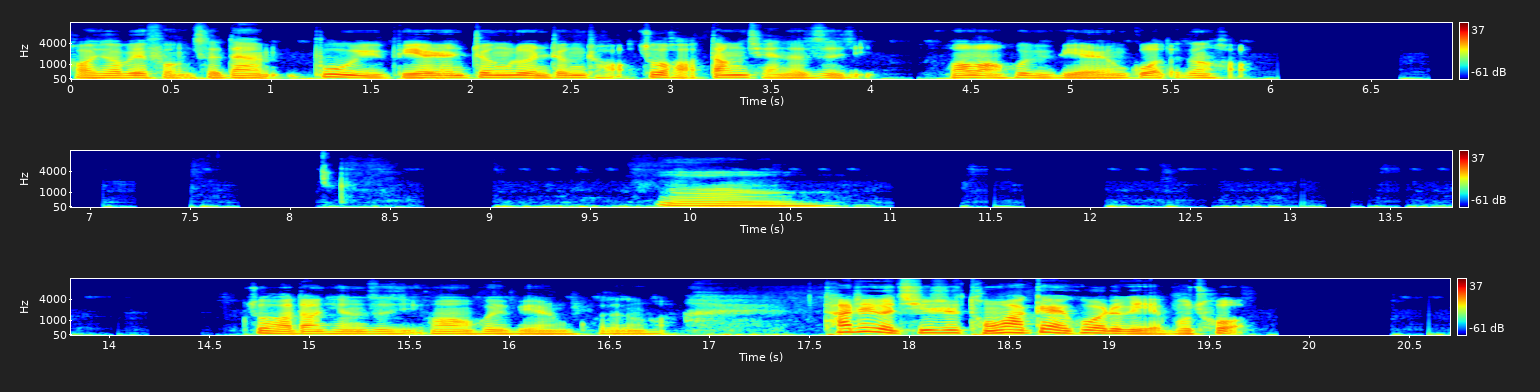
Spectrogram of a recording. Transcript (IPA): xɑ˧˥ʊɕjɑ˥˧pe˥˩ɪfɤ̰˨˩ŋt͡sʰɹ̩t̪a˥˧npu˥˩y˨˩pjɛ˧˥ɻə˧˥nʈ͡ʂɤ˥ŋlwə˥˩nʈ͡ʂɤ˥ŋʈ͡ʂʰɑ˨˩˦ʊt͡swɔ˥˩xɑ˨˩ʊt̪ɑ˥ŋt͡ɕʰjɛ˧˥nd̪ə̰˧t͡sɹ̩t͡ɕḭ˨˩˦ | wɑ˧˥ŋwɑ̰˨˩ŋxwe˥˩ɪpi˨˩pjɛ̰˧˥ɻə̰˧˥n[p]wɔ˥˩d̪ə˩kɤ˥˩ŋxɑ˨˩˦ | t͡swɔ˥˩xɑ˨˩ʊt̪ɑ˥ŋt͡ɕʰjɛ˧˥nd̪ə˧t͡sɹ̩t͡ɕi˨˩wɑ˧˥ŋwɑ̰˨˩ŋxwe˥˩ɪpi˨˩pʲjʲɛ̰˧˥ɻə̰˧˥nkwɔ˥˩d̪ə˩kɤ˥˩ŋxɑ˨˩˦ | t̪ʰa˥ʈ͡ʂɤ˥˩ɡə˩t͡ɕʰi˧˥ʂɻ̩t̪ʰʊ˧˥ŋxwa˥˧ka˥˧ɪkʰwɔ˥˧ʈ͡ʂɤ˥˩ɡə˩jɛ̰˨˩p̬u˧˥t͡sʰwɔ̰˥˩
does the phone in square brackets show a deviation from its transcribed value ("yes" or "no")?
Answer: yes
